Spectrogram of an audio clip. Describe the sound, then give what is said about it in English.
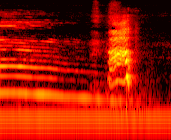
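A person imitates a cow with a long, steady moo-like call that slowly drifts lower in pitch, then breaks off into a short, louder, breathy burst. “Listen to his cow call. It's pretty good.”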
